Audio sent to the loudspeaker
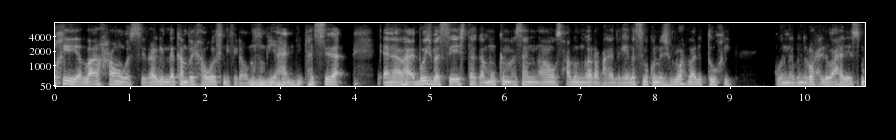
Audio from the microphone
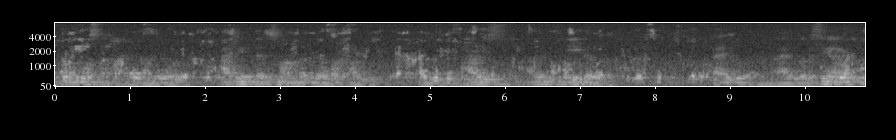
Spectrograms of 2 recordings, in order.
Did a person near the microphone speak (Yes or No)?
Yes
